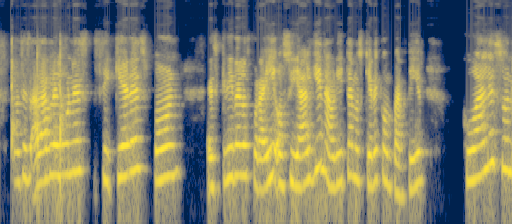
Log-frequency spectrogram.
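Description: A woman's bright, sharp voice at a fairly slow pace against a quiet background. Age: 40s. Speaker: network marketing coach. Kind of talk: live stream motivational talk. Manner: casual, conversational.

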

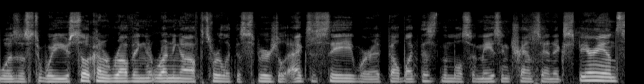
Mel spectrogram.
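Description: Fairly quick in pace, this man has a fairly high pitch. He speaks in a normal speaking voice. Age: 40s. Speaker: podcast co-host. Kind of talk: casual interview.

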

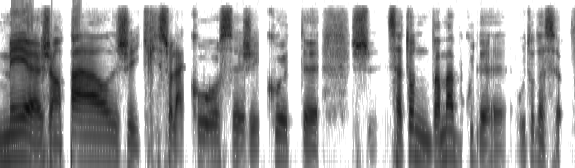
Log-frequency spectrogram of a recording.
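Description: A man's medium-pitched voice, bright and sharp in tone, at a fairly slow pace with fairly even intonation and a dry, close sound with no echo. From Quebec, Montreal. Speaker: physical education teacher. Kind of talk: casual chat.

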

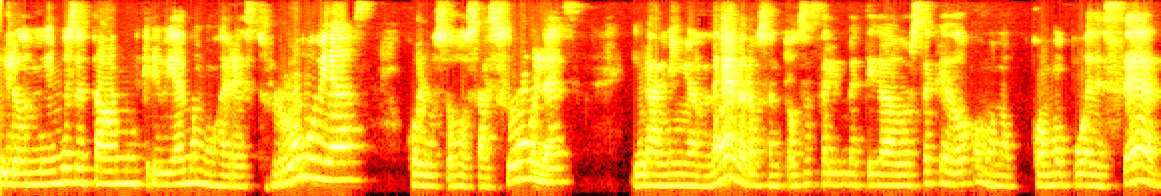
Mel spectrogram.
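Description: Her pitch sits fairly low, and her intonation is lively. The woman talks at a moderate pace in a plain, everyday voice. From Dominican Republic, San Cristóbal province. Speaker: writer and journalist. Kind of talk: interview conversation.

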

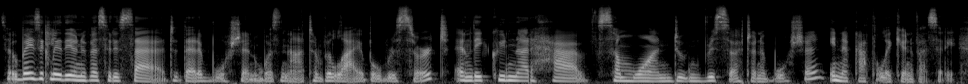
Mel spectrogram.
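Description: With a Portuguese accent, a woman speaks at a fairly low pitch and a fairly quick pace, her intonation lively and her pauses hardly any. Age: 40s. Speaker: anthropologist and activist. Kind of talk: interview.

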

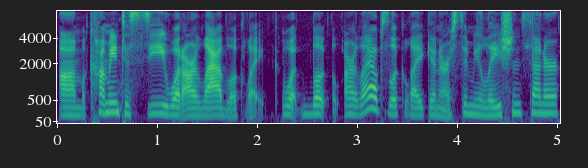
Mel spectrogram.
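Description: Captured on a very clean recording with a silent background, a woman with a plain, everyday voice speaks at medium pitch and a fairly quick pace. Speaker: nursing instructor. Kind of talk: radio interview. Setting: radio studio.

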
